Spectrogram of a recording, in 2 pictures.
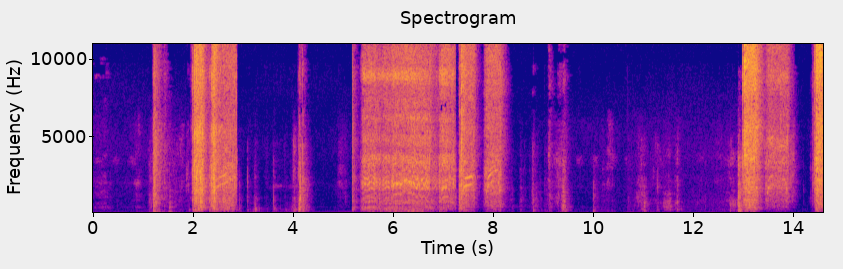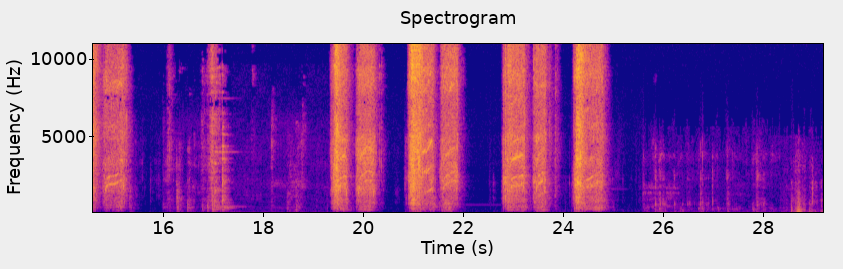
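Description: Cordless drill-driver run in a series of short bursts of about a second each, with one longer run of about three seconds about five seconds in, backing bolts out of the motorcycle.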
